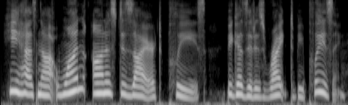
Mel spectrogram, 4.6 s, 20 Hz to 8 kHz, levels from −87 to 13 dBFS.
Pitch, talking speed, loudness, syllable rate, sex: 230 Hz, 195 wpm, -16 LUFS, 5.5 syllables/s, female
